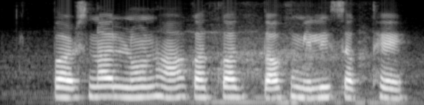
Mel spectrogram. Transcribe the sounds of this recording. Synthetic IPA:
pəɾsnəlːoːnɦãkət̪kat̪əkmɪlisɐkt̪ɦɛː

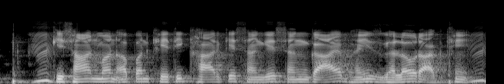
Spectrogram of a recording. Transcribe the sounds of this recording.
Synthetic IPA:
kɪsaːnmənəpənkʰeːt̪ikʰaːɾkesə̃ŋɡʱesə̃ŋɡaːebʱə̃ɪ̃sɡʱələwɾaːkʰt̪ʰɦẽː

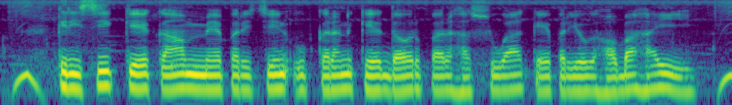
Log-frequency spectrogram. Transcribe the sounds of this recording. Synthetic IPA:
kɾisikekaːmːẽpəɾit͡ʃinʊpkəɾənked̪ɔːɾpəɾɦəsuakepɾəjoːɡɦɔːbaɦaːi

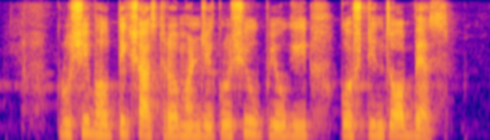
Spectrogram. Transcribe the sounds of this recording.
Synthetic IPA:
kɾuʂiːbʱəwt̪ikɕast̪ɾəm̤əɳd͡zekɾuʂiːupjoɡiːɡoʂʈint͡sɔəbʱjas

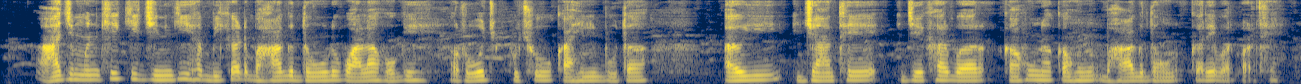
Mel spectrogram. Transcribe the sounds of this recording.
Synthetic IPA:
aːd͡ʒmənkʰekid͡ʒɪnɡiɦəbɪkəʈbʱaːɡd̪õʊɽwaːlaɦoːɡeɾoːd͡ʒkʊt͡ʃʰukaːɦĩbuːt̪a | əid͡ʒãːt̪ʰe | d͡ʒeːkʰəɾbəɾkəɦũnakəɦũbʱaːɡd̪õ̰ːʊɽkəɾebə̰ɾpə̰ɽt̪ʰeː

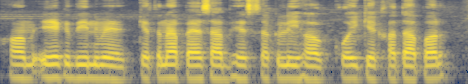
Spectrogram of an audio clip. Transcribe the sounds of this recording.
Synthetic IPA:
həmekd̪inmẽket̪napɛːsabʱet͡ʃsəkliɦə̃koikekʰət̪apəɾ

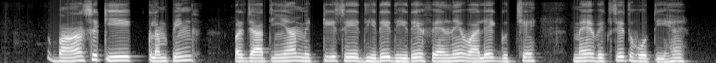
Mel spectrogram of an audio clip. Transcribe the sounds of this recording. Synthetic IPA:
bãːskiklə̃mpɪ̃ŋɡ | pɾəd͡ʒaːt̪ijãmɪʈːised̪ʱiːɾed̪ʱiːɾepʰeːlneʋaːleɡʊtːʃʰe | mẽʋɪksɪt̪ɦoːt̪iɦɛ̃ː

